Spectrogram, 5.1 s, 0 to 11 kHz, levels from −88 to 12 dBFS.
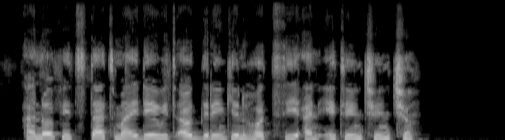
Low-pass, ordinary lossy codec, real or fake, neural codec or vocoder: none; none; real; none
